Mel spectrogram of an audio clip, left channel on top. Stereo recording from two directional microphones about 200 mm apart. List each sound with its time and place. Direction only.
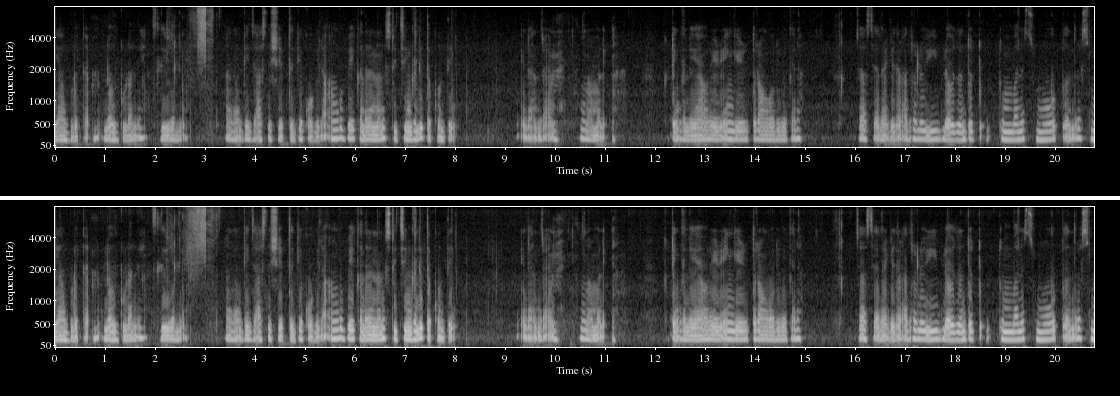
0.0 s speech: 10° right (ahead or behind)
3.4 s speech: 15° right (ahead or behind)
9.3 s speech: 15° right (ahead or behind)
